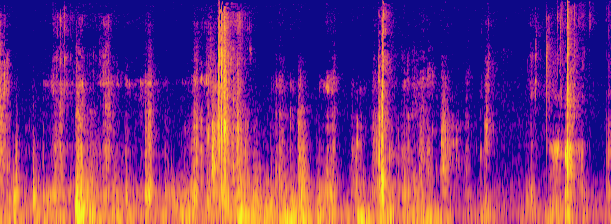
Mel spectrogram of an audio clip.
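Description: Faint close-up eating sounds: chewing and slurping chow mein noodles and beef and broccoli, with soft wet mouth smacks and clicks at irregular intervals.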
